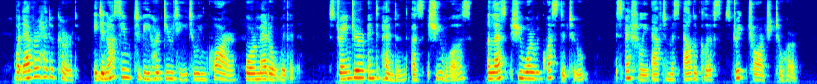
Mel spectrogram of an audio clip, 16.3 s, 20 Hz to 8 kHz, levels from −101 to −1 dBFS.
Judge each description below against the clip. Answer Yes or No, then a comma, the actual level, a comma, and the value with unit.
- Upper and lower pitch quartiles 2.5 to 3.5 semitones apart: No, average, 4.2 semitones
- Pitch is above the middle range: Yes, high, 215 Hz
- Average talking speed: No, slow, 130 wpm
